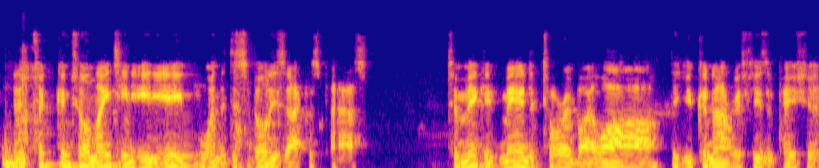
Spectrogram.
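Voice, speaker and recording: A man with an ordinary speaking voice talks at a moderate pace, his fairly low pitch held in fairly even intonation. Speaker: trauma surgeon. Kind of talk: medical explainer in radio talk show.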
